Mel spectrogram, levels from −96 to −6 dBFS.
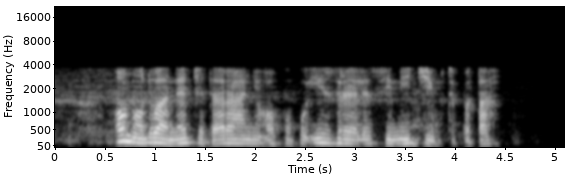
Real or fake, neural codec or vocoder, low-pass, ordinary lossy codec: fake; vocoder, 22.05 kHz, 80 mel bands, WaveNeXt; 3.6 kHz; none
